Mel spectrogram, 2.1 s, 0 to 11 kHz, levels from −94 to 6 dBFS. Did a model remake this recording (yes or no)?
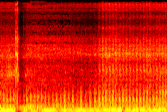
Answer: no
